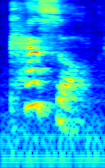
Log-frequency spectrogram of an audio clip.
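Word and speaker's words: כסיל: And then Orion is Kessel, and it means the hand that supports and controls.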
